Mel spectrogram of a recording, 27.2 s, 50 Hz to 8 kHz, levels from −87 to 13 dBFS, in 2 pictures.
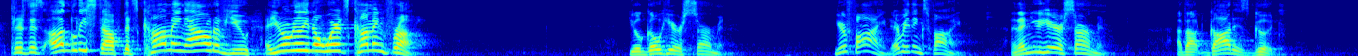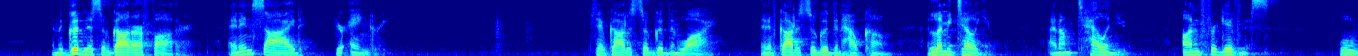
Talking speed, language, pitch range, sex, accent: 170 wpm, English, 120-170 Hz, male, American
